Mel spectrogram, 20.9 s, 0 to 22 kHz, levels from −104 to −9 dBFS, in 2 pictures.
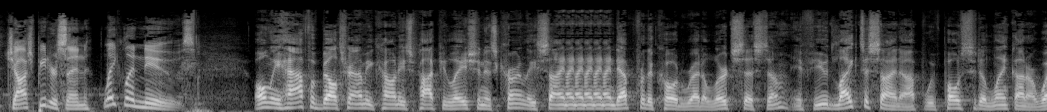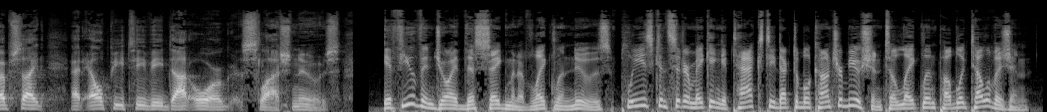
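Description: A 93 ms block of compressed frames, fitting two frames, was written five extra times: repeated frames stutter from 5.62 to 6.09 s, adding 0.46 s.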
